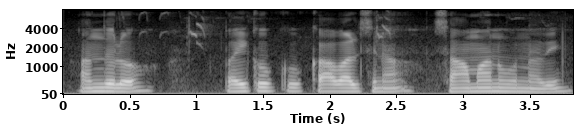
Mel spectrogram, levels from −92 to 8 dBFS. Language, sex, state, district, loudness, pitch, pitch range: Telugu, male, Telangana, Mahabubabad, -17 LUFS, 125 Hz, 125-130 Hz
